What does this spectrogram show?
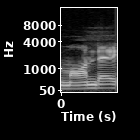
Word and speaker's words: Maundy: The day is the Thursday before Easter, which is very confusingly called Maundy Thursday. Which It's the Thursday before Easter. yeah, we'll just call it. It's spelled Monday. Maundy. Maundy Thursday.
